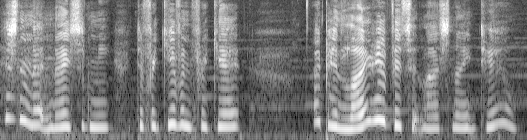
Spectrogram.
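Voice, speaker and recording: A man's voice: very high voice, normal speed, darkish tone, pitched above the performer's own voice. A man voicing a female killer pony who is menacing and frighteningly cheery, taunting in a mock-sweet, sing-song way, in a read-aloud story.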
